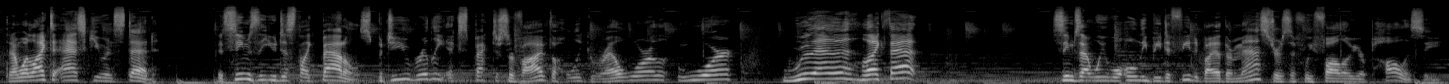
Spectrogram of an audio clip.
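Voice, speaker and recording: A man's voice: high voice, lively intonation, normal speed, fairly bright tone, soft background music. A man voicing a stern, proud female knight spirit from a visual novel, speaking formally and insistently. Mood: questioning.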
